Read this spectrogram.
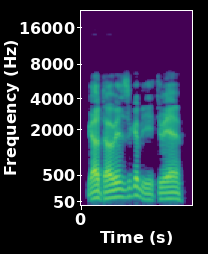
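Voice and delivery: plain reading voice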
